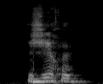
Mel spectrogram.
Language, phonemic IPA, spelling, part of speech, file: French, /ʒi.ʁɔ̃/, giron, noun, LL-Q150 (fra)-giron.wav
- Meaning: 1. lap (of a person) 2. bosom, fold 3. gyron 4. tread, run (of a step)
